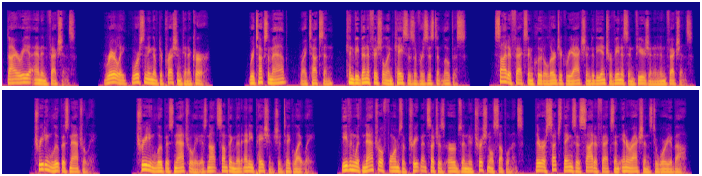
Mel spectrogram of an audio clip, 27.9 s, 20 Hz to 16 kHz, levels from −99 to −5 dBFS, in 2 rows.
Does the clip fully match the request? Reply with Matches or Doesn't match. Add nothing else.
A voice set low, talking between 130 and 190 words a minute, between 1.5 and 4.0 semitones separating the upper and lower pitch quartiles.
Doesn't match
